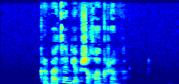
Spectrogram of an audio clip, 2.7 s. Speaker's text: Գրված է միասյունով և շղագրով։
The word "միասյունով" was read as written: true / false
false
